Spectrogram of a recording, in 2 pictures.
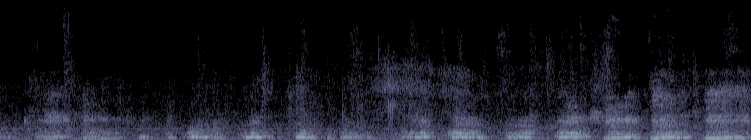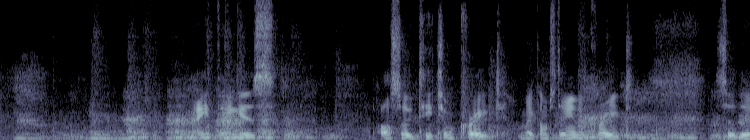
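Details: Five-week-old puppies having fun together indoors at a dog training kennel: a run of short, rapid, low grunting growls repeated roughly twice a second, then louder whining yelps and squeals toward the end, with a person talking nearby.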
